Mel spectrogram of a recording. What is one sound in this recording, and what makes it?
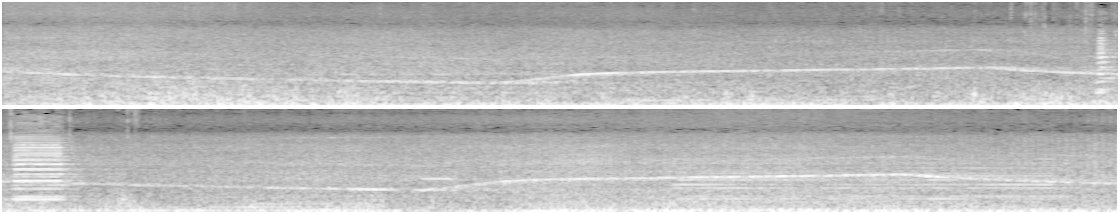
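Car engines rumble steadily in slow traffic close by.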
